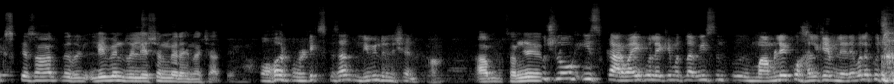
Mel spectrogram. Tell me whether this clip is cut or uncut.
cut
